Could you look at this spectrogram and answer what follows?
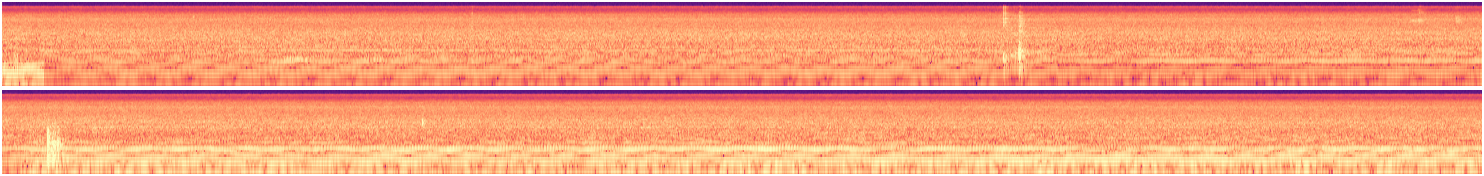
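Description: Steady electrical hum, with two small clicks of hand tools on the chainsaw, about ten and fifteen seconds in. After the second click the hum grows louder and deeper.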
